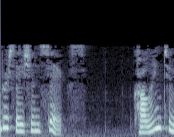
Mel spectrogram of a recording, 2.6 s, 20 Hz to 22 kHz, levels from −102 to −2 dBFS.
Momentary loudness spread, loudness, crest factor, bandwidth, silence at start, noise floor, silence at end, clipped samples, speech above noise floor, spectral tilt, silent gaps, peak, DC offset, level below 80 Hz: 14 LU; -21 LUFS; 16 dB; 6 kHz; 0 s; -55 dBFS; 0 s; under 0.1%; 35 dB; -5 dB/octave; none; -4 dBFS; under 0.1%; -56 dBFS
